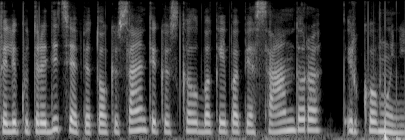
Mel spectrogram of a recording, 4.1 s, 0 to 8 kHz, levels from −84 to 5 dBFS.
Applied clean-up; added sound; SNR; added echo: neural mask model Resemble Enhance denoiser.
